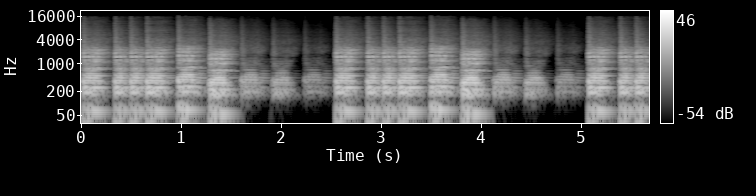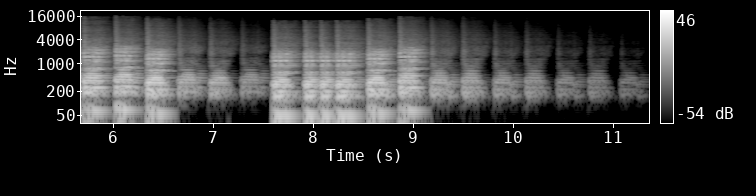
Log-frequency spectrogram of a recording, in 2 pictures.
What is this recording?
hip hop19 95PBM
part, hip-hop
